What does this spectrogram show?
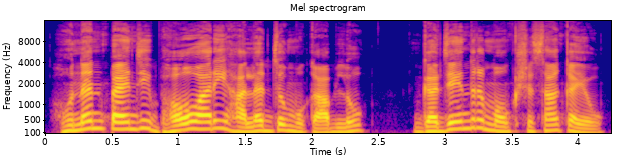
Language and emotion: Sindhi, neutral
